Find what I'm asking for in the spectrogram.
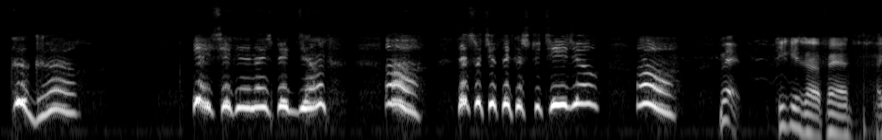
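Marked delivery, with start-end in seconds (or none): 0.1-0.8 dog praise. Real, not acted. Praising the dog Kiki, in a high pet voice. 1.9-6.8 high mock-hurt pet talk. Real, not acted. Asking the dog Kiki if she dislikes Strategio, high pet voice.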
